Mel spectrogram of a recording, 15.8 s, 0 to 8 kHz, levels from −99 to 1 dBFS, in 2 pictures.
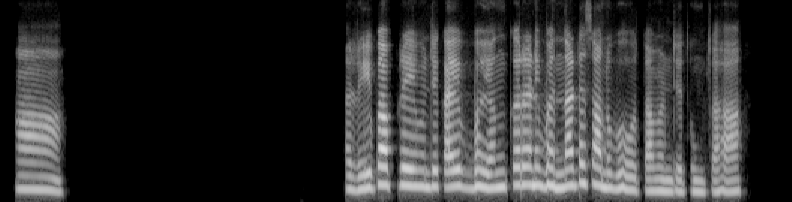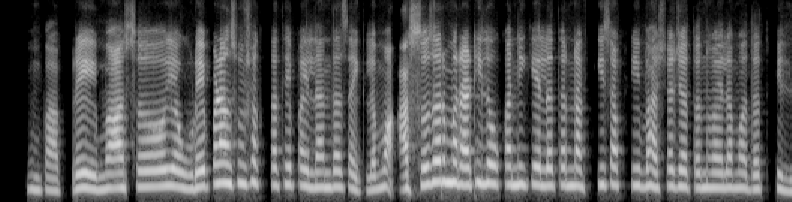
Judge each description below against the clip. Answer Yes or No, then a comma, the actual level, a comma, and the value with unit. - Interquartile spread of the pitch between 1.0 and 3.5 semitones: No, average, 4.2 semitones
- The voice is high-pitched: Yes, high, 230 Hz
